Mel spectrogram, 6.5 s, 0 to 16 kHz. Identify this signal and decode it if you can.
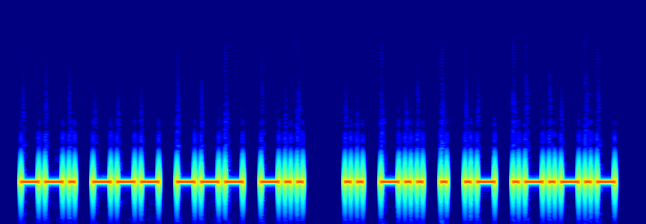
Morse code, heard as a keyed tone, about 20 wpm, 700 Hz. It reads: GOOD IDEA.
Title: Sentences with 5-Word Phrases - 20wpm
